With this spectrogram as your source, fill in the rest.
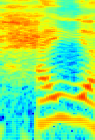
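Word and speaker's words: حَيَّ: Loss, হাইয়া হাইয়া আলাস, অনেকে বলে আইয়া আলাস সলা, আইয়া আলাস সলা, এভাবে টান দেয় আইয়া আলাস সলা, আইয়া আলাস সলা, মানে আইয়া বলে। এখানে কিন্তু হাইয়া হবে, হায়া জবর হাই সিকোন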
